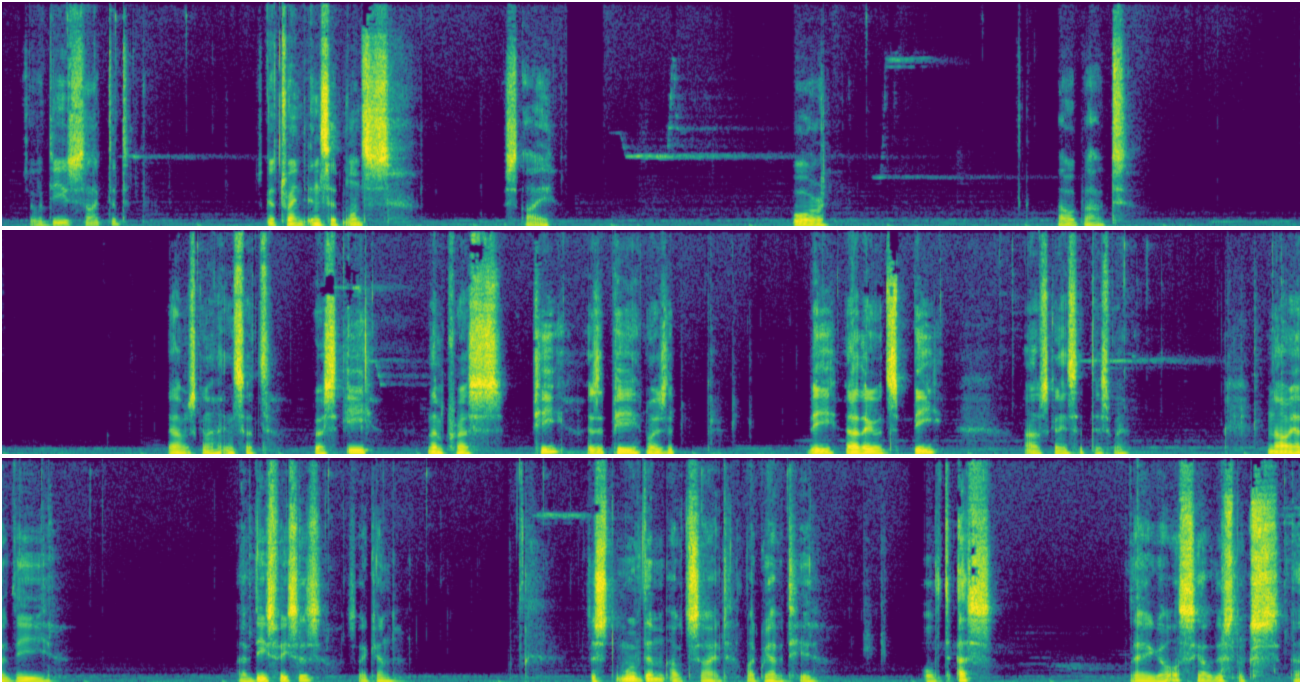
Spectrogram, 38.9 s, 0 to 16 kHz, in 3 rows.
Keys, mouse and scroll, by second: 1.6 scroll up 3, 1.8-4.2 shift+middle drag, 8.2 alt+x, 8.6-11.3 shift+middle drag, 11.3 scroll down 3, 12.0 Tab, 13.0 drag, 13.6 click, 14.0-14.4 middle drag, 14.4 Tab, 14.5 Tab, 14.9-16.4 shift+middle drag, 23.6-24.2 scroll down 1, 24.2 alt+middle click, 24.4 alt+middle click, 25.4 Tab, 25.6 click, 26.3 click, 26.8 scroll down 1, 26.8 middle click, 27.8 middle click, 28.3 ctrl+click, 28.8 ctrl+click, 29.2 alt+middle click, 30.2 alt+middle click, 30.8 scroll up 1, 31.3-32.5 shift+middle drag, 32.5-32.9 scroll down 1, 32.9-34.2 shift+middle drag, 34.2-34.6 scroll up 1, 34.6 alt+s, 38.7 click.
